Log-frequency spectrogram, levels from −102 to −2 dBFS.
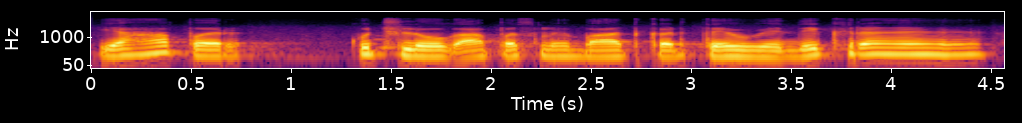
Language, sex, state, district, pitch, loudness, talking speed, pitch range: Hindi, male, Uttar Pradesh, Lucknow, 135 Hz, -14 LUFS, 155 wpm, 125-160 Hz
